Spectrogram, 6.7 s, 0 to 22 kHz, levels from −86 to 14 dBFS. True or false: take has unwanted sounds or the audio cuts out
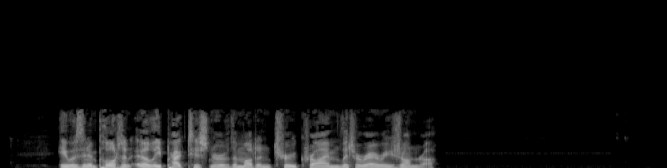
false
